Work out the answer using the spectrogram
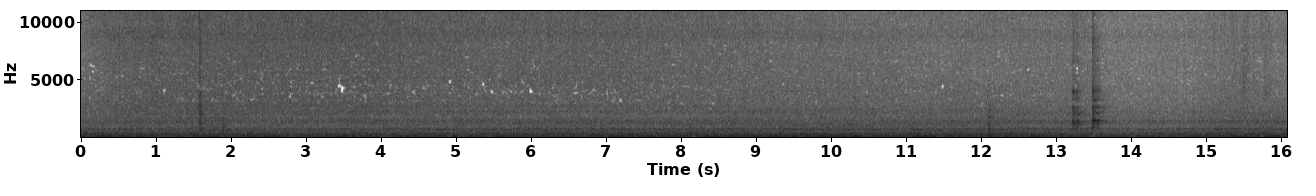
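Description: Mustard, poppy-seed and green-chilli paste sizzling in hot oil in a wok, over a steady low hum. There are brief sharp clicks about one and a half seconds in and a pair near the thirteen-second mark.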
